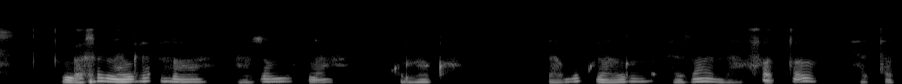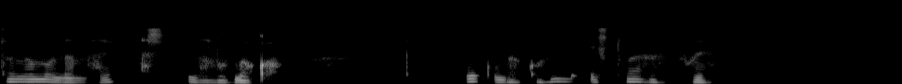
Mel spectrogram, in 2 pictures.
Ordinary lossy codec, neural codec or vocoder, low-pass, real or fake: Opus, 64 kbps; autoencoder, 48 kHz, 32 numbers a frame, DAC-VAE, trained on Japanese speech; 5.4 kHz; fake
